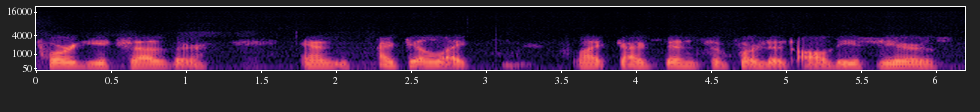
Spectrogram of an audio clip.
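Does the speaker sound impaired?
Yes: Parkinson's; recent onset.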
